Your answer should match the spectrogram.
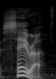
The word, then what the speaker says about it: Seira: What about Sayla, or Seira, as her name is pronounced in Japanese?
